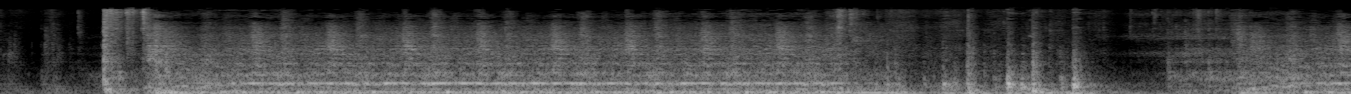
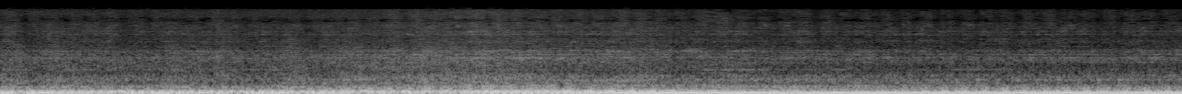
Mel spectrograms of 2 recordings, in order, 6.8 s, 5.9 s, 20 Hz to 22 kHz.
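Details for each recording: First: 1967 Chevy C10, odometer about 5881, cold start after sitting since Wednesday (2–3 days): a short crank, catches quickly and settles into an even steady low rumble with no misses or knocks. Healthy cold start. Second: 1967 Chevy C10, cold start after sitting 2–3 days: a deep, loud, uneven rumble with an open bark at cold idle; the owner says it is noisy and needs a muffler. Loud exhaust with no muffler.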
